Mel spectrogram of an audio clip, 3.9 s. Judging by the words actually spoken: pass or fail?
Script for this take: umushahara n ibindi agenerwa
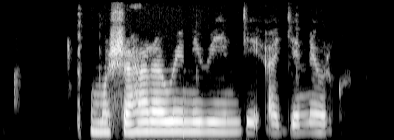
fail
